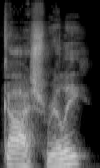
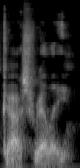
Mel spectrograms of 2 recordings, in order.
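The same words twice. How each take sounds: First: Softly spoken, rising question; hushed acted surprise, still voiced; quiet disbelief. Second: Barely audible, voiceless whisper; whispered echo. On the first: The Pope hearing God's threat, soft disbelief. The Pope's reply, then echoed. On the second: Acted. Visionary echoing the Pope's reaction, whispered disbelief. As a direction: echo it back in a tiny whisper.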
